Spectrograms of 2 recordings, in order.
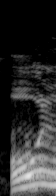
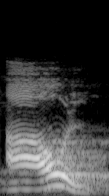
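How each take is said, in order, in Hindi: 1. स्वर एक सादा 'oh' ध्वनि है। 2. स्वर एक फिसलती हुई 'ow' ध्वनि है। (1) "ओल नहीं है"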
